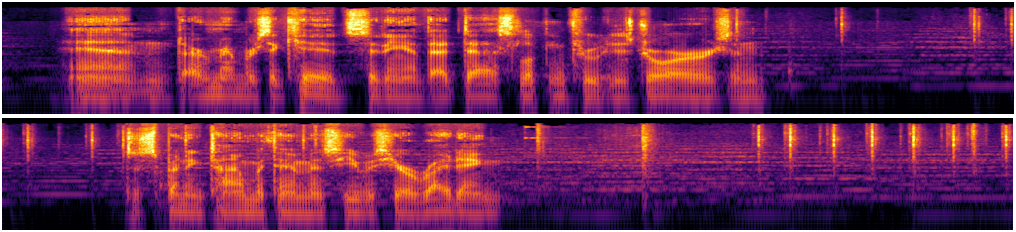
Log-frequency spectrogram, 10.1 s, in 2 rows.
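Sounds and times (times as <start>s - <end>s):
speech: 0.3s - 4.0s, 5.7s - 7.9s
typewriter keys clacking: 4.8s - 6.8s, 7.6s - 10.1s.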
